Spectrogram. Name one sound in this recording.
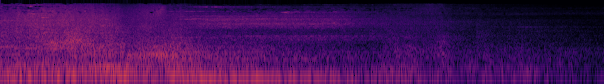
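A game's victory fanfare swells and fades.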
